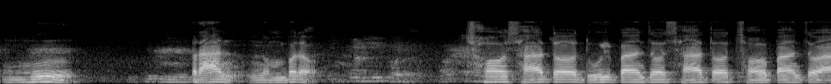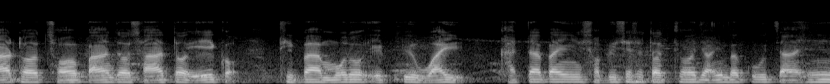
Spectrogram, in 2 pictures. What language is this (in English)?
Odia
